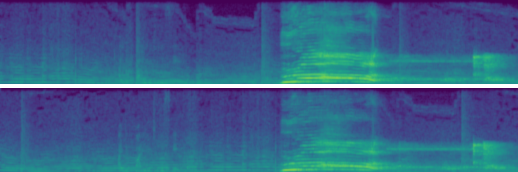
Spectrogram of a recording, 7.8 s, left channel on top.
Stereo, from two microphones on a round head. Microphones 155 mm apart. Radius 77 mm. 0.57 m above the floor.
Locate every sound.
1.8 s a woman speaking: 40° right (ahead or behind), 1.1 m
4.2 s a shout: 30° left (ahead or behind), 0.9 m
5.8 s a baby crying: 50° right (ahead or behind), 6 m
